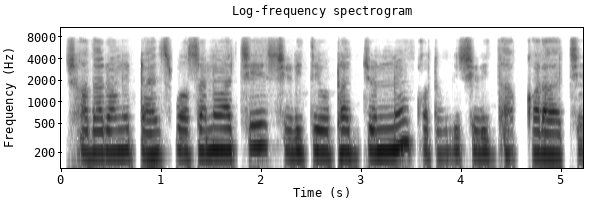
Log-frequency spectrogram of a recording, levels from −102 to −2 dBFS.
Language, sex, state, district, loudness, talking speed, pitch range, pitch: Bengali, female, West Bengal, Purulia, -24 LUFS, 160 wpm, 195-215 Hz, 200 Hz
